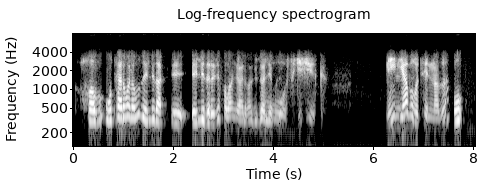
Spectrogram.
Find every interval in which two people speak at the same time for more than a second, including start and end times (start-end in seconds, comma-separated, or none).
none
